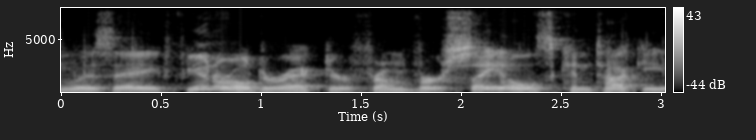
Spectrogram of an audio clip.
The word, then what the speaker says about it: Versailles: a funeral director from versailles kentucky that's spelled like versailles france but you don't say it versailles in versailles they will correct you then he was a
